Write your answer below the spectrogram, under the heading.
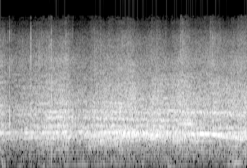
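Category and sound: crowd, audience applause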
